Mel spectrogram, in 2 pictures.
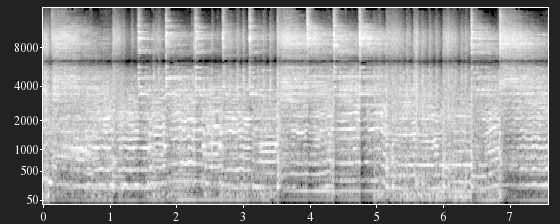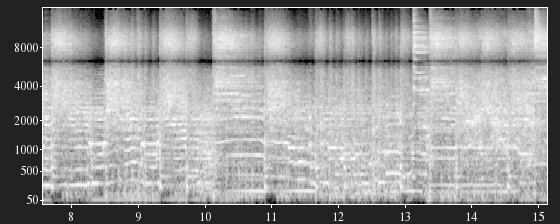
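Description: A live band playing loud, driving music on drum kit and electric guitars, with steady drum hits throughout. No vocals are heard in this stretch.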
